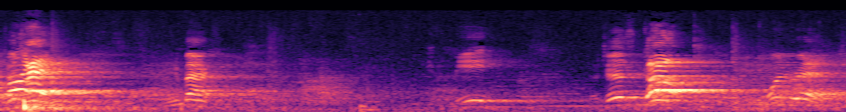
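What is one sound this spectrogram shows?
Young women shout sharp fighting cries in a large echoing hall.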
